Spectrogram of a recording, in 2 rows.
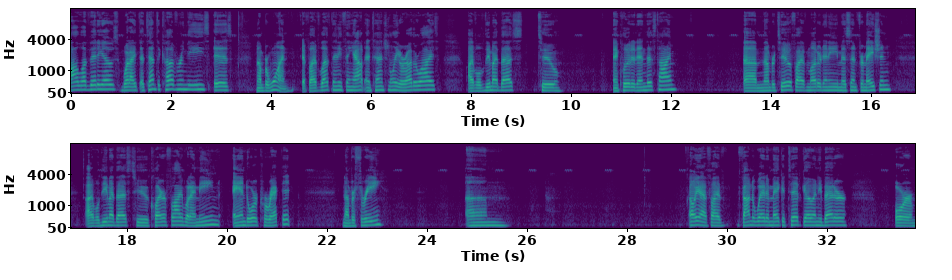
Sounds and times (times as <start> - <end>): Speech: 0.0 - 9.8, 10.8 - 12.1, 13.5 - 16.4, 17.2 - 21.3, 22.3 - 23.2, 24.8 - 25.6, 29.2 - 32.4, 33.4 - 33.7
Outside, rural or natural: 0.0 - 33.7.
